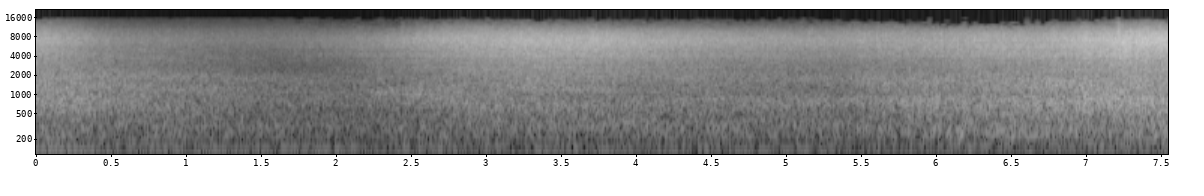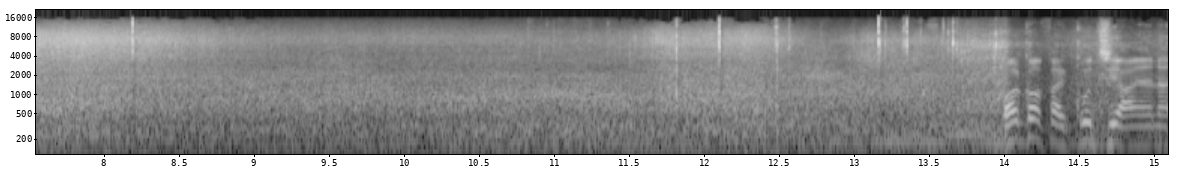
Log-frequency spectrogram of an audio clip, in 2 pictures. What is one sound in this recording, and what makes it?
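Wind blows across an open shore.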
